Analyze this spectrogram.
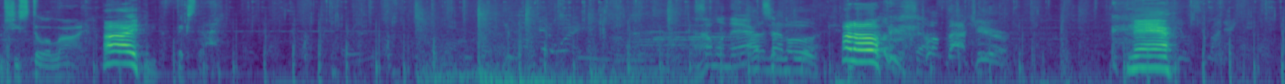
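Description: A young man shouts out loudly and suddenly a few times.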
